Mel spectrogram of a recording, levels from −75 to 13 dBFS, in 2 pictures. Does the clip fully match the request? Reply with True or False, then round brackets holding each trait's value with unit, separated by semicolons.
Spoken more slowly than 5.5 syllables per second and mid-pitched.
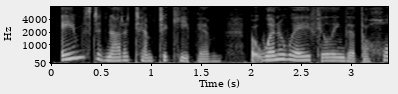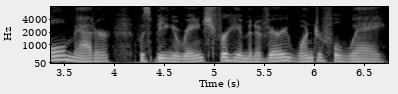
False (6.0 syllables/s; 170 Hz)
